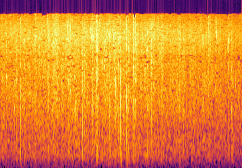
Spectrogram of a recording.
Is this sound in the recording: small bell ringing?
no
